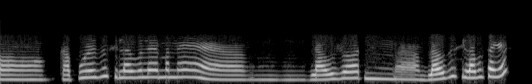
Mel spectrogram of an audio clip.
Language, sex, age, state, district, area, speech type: Assamese, female, 45-60, Assam, Dhemaji, rural, conversation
